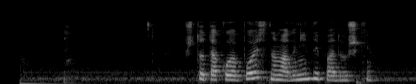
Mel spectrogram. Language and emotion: Russian, neutral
